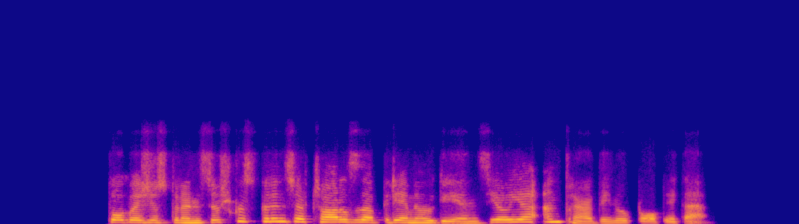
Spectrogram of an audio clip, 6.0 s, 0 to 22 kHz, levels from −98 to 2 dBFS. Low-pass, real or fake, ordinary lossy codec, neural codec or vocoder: 7.2 kHz; fake; Opus, 24 kbps; codec, 16 kHz, 1 kbps, X-Codec, HuBERT features, trained on general audio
